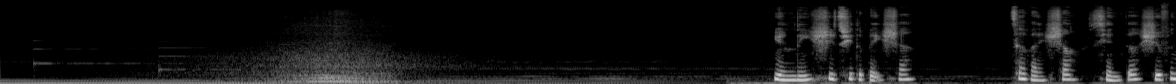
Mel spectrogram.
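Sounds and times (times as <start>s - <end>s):
car engine revving as a woman drives off toward a villa area: 1.1s - 7.2s
speech: 7.8s - 9.2s, 10.1s - 11.7s.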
